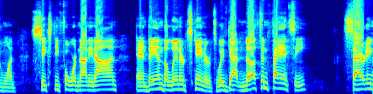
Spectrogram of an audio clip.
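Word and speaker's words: Lynyrd Skynyrd: Productions $44.99 and then Leonard skinnard pronounced Leonard skinnard 64.99 all right Judith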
